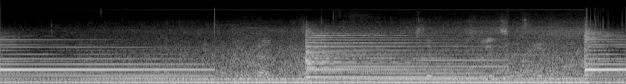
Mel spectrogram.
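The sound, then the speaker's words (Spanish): Deep church bells of the Almudena Cathedral toll slowly for mourning, three loud strikes about three seconds apart, each ringing on with a long humming resonance that blends into the next. “A esa hora las campanas de las iglesias tocaban en señal de duelo, como las de la Catedral de la Almudena.”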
